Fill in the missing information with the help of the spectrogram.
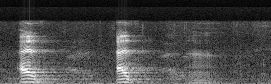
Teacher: Huruf zal, ujung lidah pada ujung gigi kecil atas.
